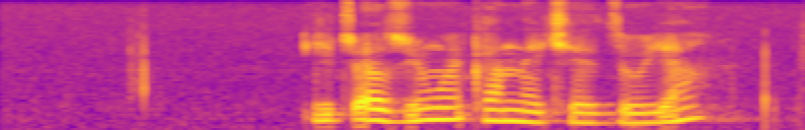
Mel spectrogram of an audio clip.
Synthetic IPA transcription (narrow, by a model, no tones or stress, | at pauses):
itʼazʷiŋwɛkʰanɛt͡ʃʰɛd͡zɔja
